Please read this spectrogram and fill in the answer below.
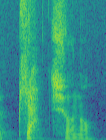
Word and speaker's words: piacciono: And piacciono, they are pleasing. Capito, ragazzi? Those are the two we will be working on. The piace and the piacciono.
